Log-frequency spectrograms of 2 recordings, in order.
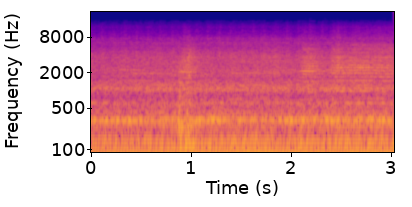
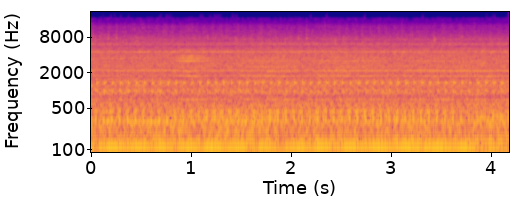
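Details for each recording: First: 2006 Subaru Forester idling after power steering pump O-ring repair, with air still in the fluid: steady low hum at full steering lock, ordinary pump load, otherwise quiet and smooth lock to lock; normal power steering noise. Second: 2006 Subaru Forester idling: constant moaning whine from the power steering pump, louder depending on temperature and sitting time, steering stiff when cold, fluid kept topped up; later fixed with new O-ring 34439AE021.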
